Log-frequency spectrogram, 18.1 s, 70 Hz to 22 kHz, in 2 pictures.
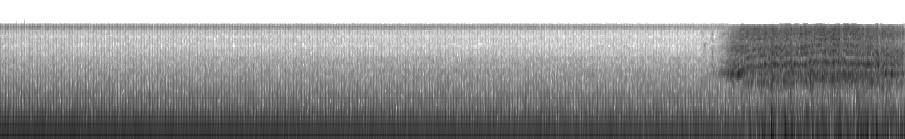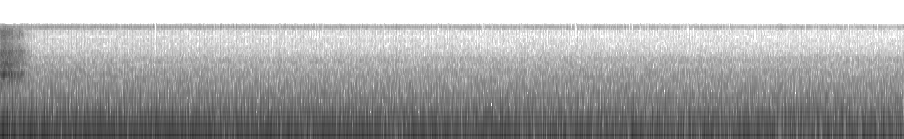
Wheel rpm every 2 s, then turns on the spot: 0, 0, 0, 50, 110, 0, 0, 0, 0.
none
